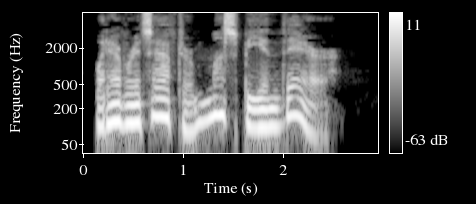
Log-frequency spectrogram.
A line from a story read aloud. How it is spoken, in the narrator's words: Dane said softly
